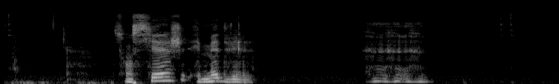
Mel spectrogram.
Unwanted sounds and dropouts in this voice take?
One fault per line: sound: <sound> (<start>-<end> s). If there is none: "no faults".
sound: laugh (3.6-4.4 s)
